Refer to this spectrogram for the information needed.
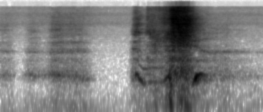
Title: Desperate Wet Sneezes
